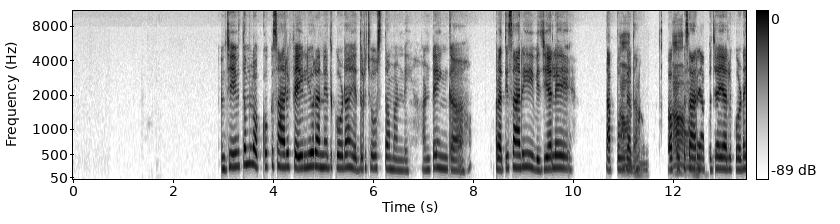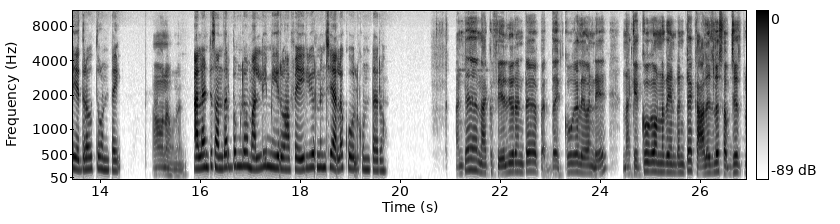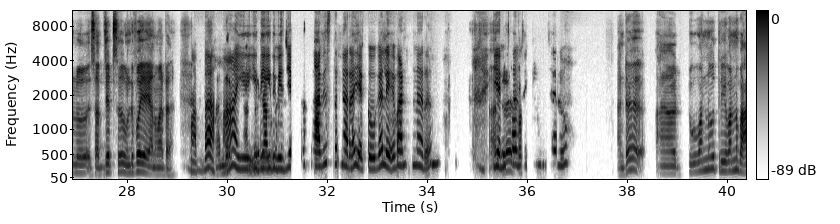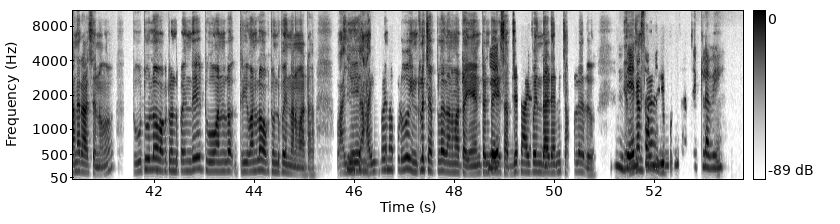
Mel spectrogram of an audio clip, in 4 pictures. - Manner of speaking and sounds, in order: in English: "ఫెయిల్యూర్"; lip smack; in English: "ఫెయిల్యూర్"; other background noise; in English: "ఫెయిల్యూర్"; in English: "సబ్జెక్ట్స్"; distorted speech; chuckle; giggle; in English: "టు వన్ త్రీ వన్"; in English: "టు టు"; in English: "టు వన్, త్రీ వన్"; in English: "సబ్జెక్ట్"; in English: "డాడీ"
- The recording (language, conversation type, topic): Telugu, podcast, విఫలమైన తర్వాత మళ్లీ ప్రేరణ పొందడానికి మీరు ఏ సూచనలు ఇస్తారు?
